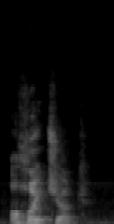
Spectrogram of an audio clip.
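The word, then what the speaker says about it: Okhotiuk: um Nikita let me I looked up the pronunciation because it was different than what I was saying where where are we a ho chuk that's how you say his name a ho chuk um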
